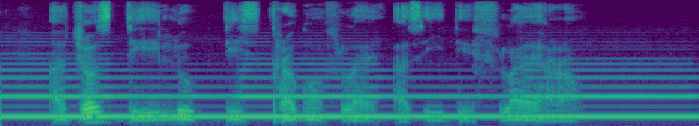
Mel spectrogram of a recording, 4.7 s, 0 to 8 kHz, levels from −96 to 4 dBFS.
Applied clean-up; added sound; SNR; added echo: none; Wind instrument, woodwind instrument; -3 dB; none.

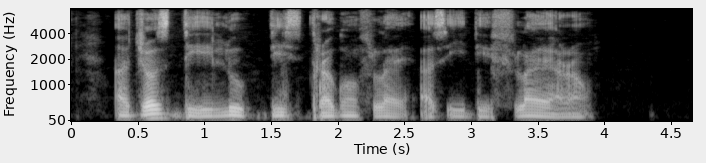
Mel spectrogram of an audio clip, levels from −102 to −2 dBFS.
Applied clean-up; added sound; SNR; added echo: none; none; none; none.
